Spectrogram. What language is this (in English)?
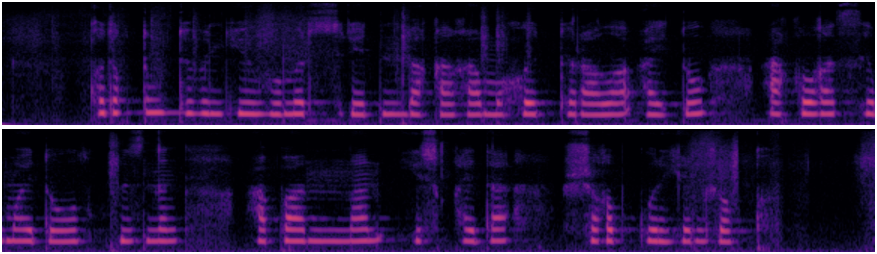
Kazakh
